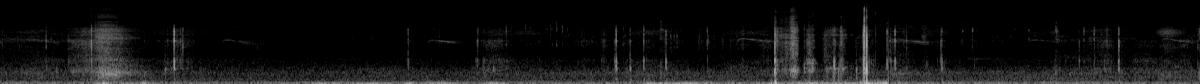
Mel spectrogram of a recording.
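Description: Handling noise from a spinning rod and reel being fished, over a low wind rumble on the microphone: a soft rustle about a second in, a few sharp clicks, two of them close together in the second half, and several short, faint high chirps.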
